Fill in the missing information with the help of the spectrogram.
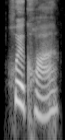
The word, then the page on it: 汇款: huì kuǎn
